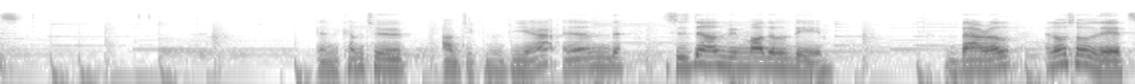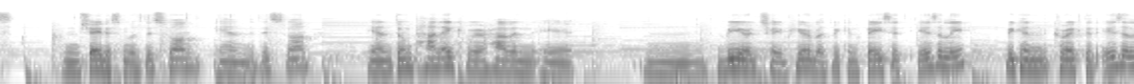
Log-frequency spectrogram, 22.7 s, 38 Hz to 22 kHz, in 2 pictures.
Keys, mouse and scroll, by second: 0.2 click, 1.4 click, 1.9 middle click, 3.6 Tab, 4.7-5.1 middle drag, 5.3-7.5 shift+middle drag, 7.7-8.0 shift+middle drag, 8.6-10.9 middle drag, 12.2-12.9 right drag, 13.2 click, 13.5-14.0 right drag, 14.3-16.6 middle drag, 16.8-17.3 middle drag, 17.5 middle click, 20.2-20.6 middle drag.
